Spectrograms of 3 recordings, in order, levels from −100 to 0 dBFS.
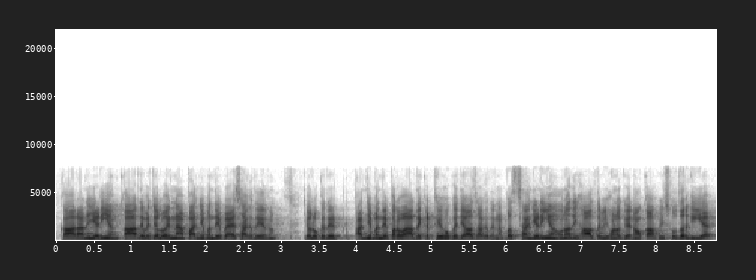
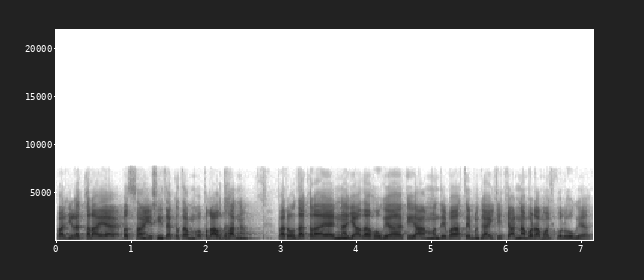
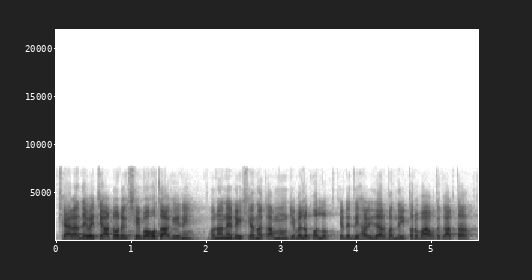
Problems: background sounds at intervals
